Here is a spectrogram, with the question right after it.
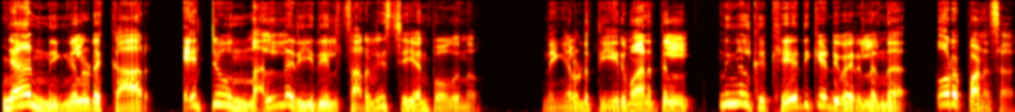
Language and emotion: Malayalam, happy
